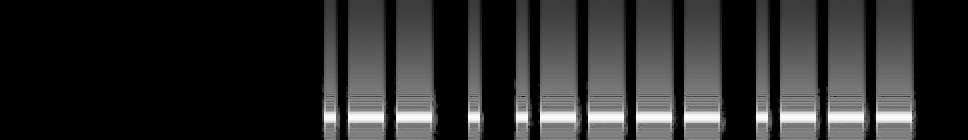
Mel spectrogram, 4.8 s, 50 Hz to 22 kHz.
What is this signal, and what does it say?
Morse code, heard as a keyed tone, about 20 wpm, 700 Hz. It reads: WE1J
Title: USA Call Signs - 4 Characters - 20wpm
